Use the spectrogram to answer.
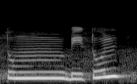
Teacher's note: تم بیتل میں نون کی آواز کو میم سے بدل کر پڑھنا ہے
